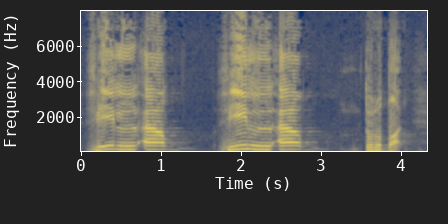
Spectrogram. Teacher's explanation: istitalah maksudnya panjang tepi lidah bersentuhan dengan gigi geraham atas, kiri ataupun kanan.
